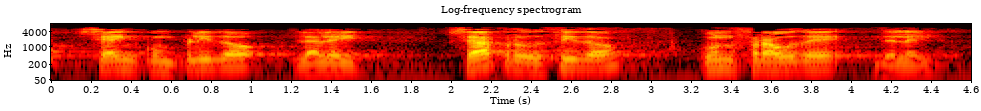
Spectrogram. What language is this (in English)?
Spanish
